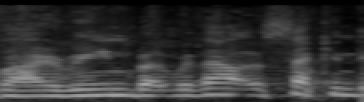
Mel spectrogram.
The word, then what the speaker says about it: Irene: Irene. It's Irene, not irony.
